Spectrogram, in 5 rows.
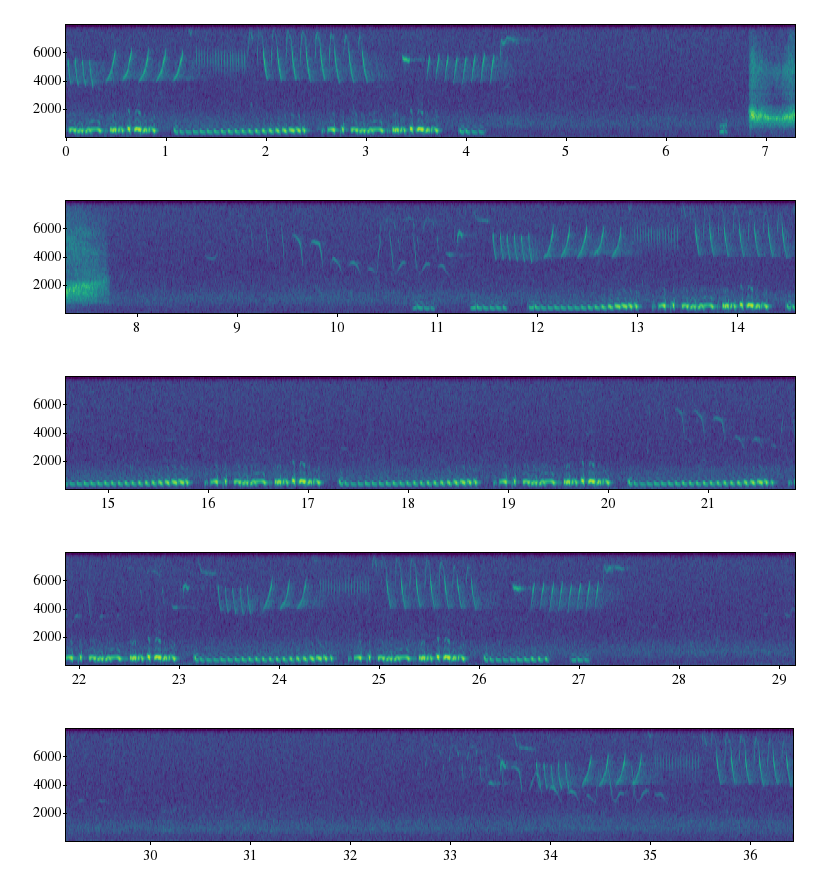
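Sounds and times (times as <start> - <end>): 
black grouse calling: 0.0 - 4.2, 6.5 - 7.8, 10.7 - 27.2.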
